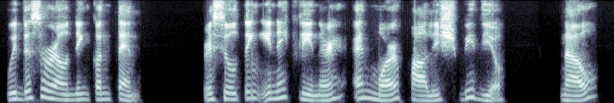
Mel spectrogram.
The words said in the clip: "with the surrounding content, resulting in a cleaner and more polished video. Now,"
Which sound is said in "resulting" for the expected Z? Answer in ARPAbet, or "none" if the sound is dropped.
S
